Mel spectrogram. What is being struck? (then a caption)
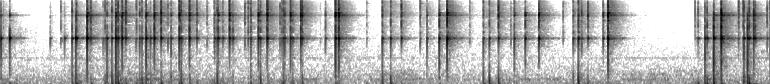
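Small glazed ceramic jar. Long white nails tap a small, hollow, white glossy ceramic pineapple jar, held sideways and then upright. Rapid bursts of crisp, bright clicks carry a faint, steady high ring, with brief pauses between runs and a longer gap near the end before a final flurry.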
